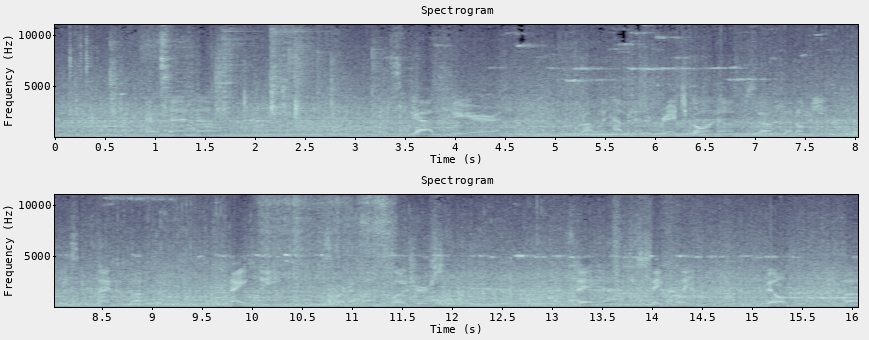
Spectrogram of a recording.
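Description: Road traffic at an airport terminal curbside: vehicle engines running steadily, with indistinct voices mixed in.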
